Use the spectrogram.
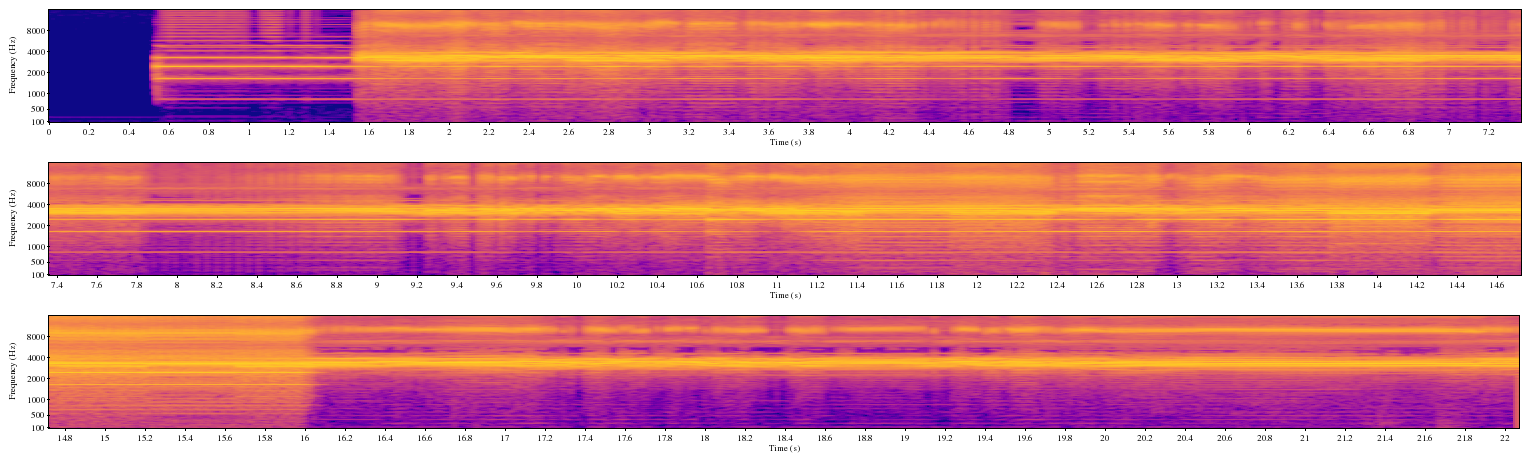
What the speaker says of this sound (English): So by setting off this heat detector, it will set off both systems.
